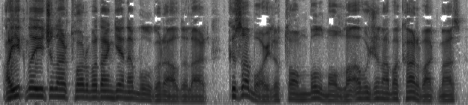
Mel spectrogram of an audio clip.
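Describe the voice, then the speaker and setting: A man narrating a novel in a steady, measured audiobook reading. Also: mid-range voice.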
